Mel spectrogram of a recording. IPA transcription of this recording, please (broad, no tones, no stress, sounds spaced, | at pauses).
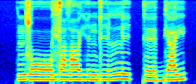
n z oː vʲ a ðˤ e j ɦ i ŋ ɡ iː lː i kː eː bʲ a j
